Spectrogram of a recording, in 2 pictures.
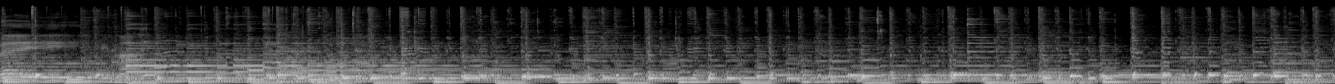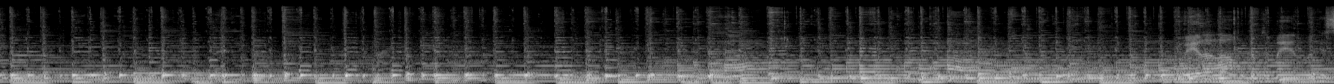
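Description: Bluegrass instrumental break: fast-picked string instruments, with banjo to the fore, over a steady bass beat. The singing comes back in right at the end.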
